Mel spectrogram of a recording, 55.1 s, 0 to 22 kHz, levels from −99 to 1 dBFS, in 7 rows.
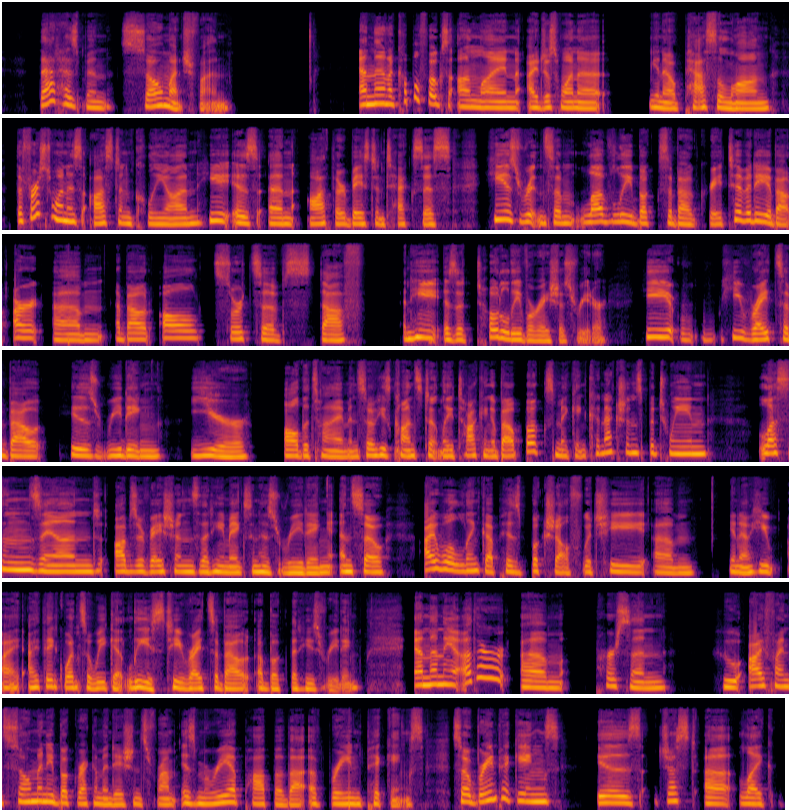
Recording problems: none

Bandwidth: 15 kHz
